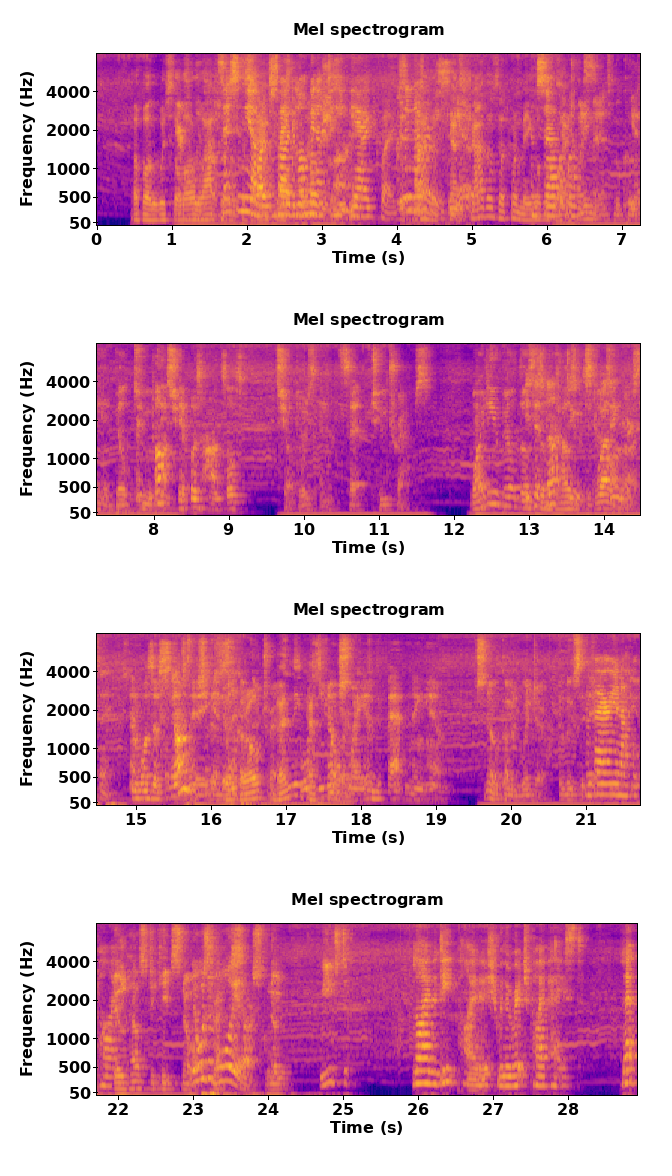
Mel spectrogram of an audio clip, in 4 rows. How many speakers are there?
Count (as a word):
six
